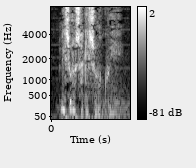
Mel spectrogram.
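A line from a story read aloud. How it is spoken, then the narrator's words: Weak voice, tender smile. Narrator (Italian): disse Ruth con voce debole, accennando un tenero sorriso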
